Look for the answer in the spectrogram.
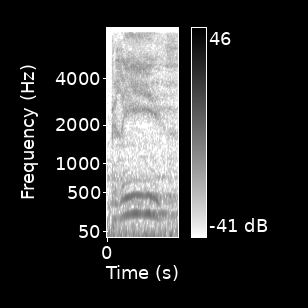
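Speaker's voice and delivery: soft, reverent near-whisper with long pauses; hushed exhortation. Real, not acted. Preacher urging faith in the Lord, hushed. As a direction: urge belief very softly. Reverent hush after animated retelling.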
